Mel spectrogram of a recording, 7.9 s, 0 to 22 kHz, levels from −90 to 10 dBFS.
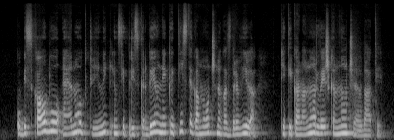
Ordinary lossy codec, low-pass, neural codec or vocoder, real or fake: none; 19.8 kHz; codec, 44.1 kHz, 2.6 kbps, DAC; fake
